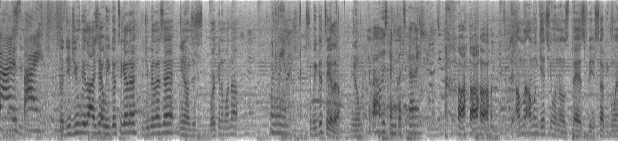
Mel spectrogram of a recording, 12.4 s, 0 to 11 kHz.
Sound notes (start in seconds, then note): 8.9 mike laughs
